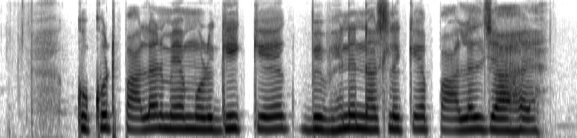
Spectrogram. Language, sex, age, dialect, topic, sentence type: Magahi, female, 18-24, Southern, agriculture, statement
